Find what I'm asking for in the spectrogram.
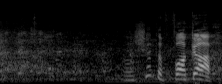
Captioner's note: laughing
